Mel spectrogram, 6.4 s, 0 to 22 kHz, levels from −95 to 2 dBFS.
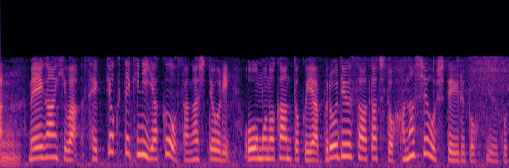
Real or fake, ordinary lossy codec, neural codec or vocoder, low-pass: fake; none; codec, 16 kHz, 16 kbps, FunCodec, trained on Chinese and English, 50 frames a second; 5.4 kHz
